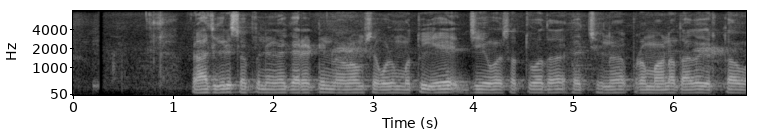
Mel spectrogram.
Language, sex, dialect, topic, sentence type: Kannada, male, Dharwad Kannada, agriculture, statement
